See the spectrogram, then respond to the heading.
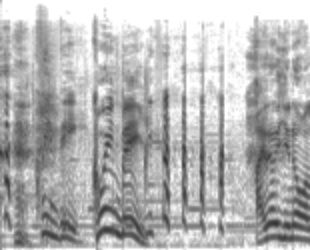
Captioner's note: laughter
